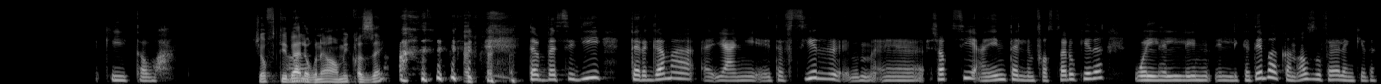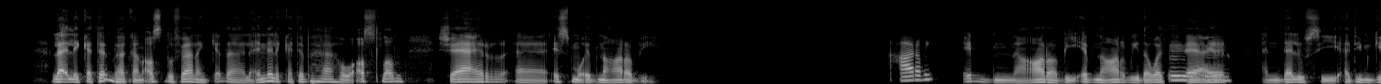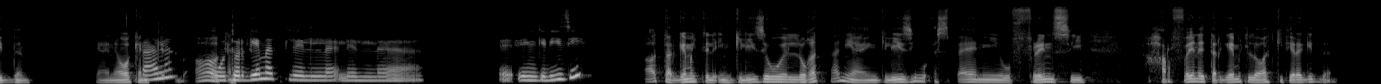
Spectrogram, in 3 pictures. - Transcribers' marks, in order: laugh; laugh; tapping
- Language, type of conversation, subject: Arabic, podcast, إيه دور الذكريات في حبّك لأغاني معيّنة؟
